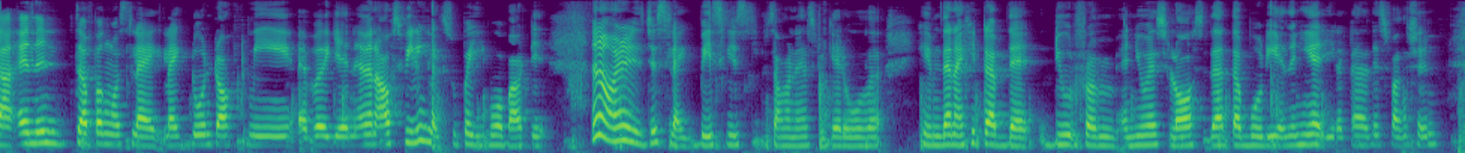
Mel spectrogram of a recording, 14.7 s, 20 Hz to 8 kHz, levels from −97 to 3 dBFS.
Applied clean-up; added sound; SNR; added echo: classical method log-MMSE.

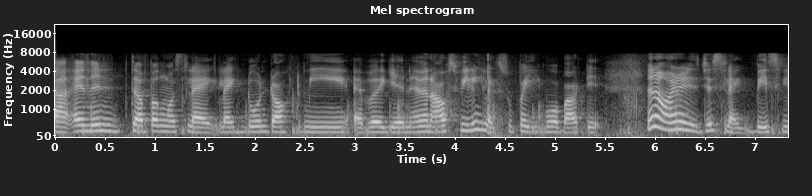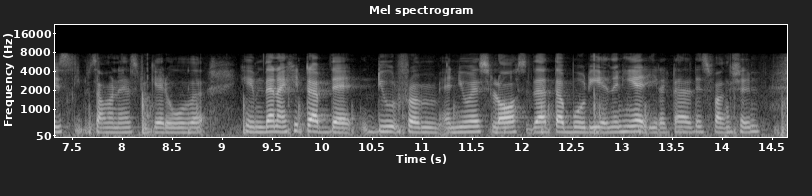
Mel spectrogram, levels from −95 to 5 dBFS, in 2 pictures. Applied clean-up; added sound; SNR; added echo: none; Tap; 18 dB; none.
